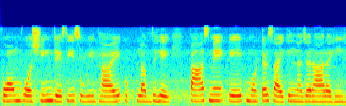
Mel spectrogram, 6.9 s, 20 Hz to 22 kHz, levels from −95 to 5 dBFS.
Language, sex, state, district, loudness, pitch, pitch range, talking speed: Hindi, female, Madhya Pradesh, Dhar, -14 LUFS, 215 Hz, 205-225 Hz, 120 wpm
